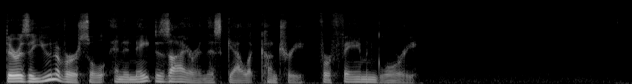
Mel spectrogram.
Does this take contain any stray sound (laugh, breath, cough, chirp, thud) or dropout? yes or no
no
